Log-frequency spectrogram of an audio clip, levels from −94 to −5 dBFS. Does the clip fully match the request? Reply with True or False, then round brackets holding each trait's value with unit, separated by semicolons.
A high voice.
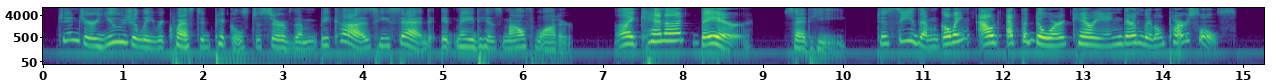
True (250 Hz)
